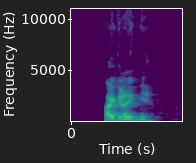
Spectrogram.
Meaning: the highest teaching diploma in France
- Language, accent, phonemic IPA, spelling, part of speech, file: French, France, /a.ɡʁɛɡ/, agrég, noun, LL-Q150 (fra)-agrég.wav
